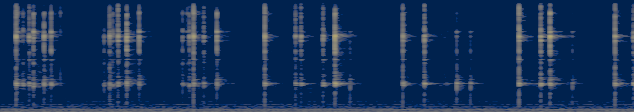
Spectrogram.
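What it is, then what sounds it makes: Ceramic coffee mug tapped with nails. A hollow white ceramic coffee mug, held in both hands, is tapped with long nails and metal nail rings. Quick bursts of bright, glassy clinks come in clusters, each dying out almost at once. A faint steady low hum sits underneath.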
